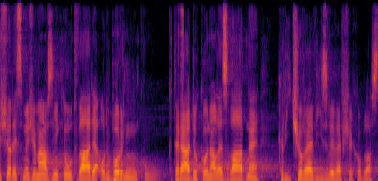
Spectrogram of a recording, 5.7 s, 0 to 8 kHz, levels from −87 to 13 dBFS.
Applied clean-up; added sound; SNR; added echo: none; none; none; none.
